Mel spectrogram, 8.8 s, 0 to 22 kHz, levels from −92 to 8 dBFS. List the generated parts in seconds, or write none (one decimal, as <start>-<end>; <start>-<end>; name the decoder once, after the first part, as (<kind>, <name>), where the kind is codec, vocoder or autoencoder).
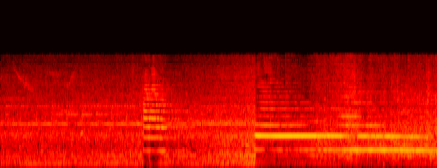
0.5-4.0 (autoencoder, DAC-VAE); 7.5-8.0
